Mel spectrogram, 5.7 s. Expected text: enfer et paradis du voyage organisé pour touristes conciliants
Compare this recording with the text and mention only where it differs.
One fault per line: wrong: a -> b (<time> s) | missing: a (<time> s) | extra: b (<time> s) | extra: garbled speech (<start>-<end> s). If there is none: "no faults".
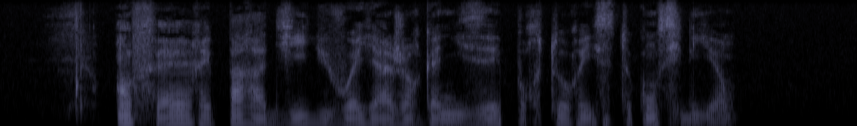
no faults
